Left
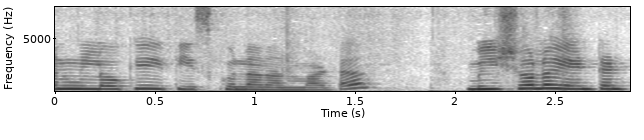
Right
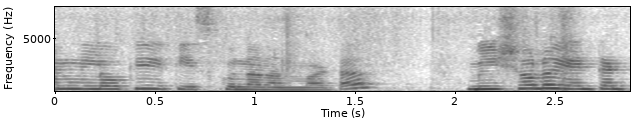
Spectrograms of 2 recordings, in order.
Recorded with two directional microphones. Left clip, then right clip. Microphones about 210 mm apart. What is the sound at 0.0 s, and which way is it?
A woman's voice, 50° left (ahead or behind).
